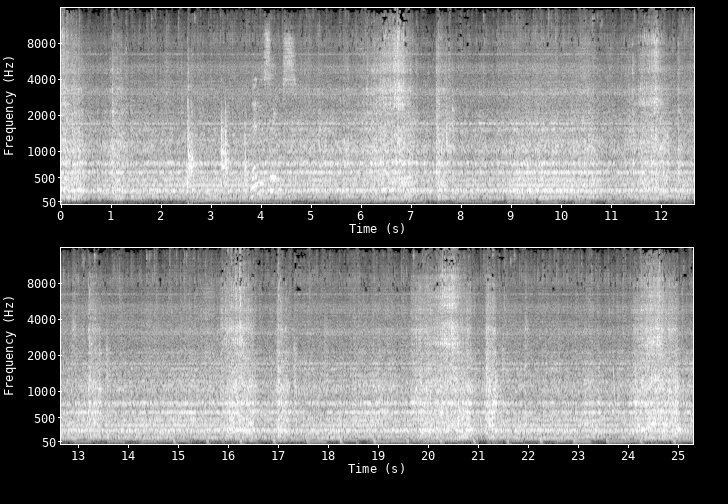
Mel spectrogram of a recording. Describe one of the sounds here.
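A band saw hums steadily.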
